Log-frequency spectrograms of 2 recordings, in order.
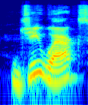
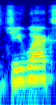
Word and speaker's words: GWACS: last time but seriously is g-wax any better you know wax rhymes with ducks but g-wax sounds like a product you get at sort of the CD uh CD sex shop so um I don't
